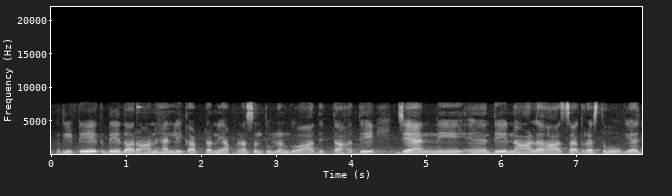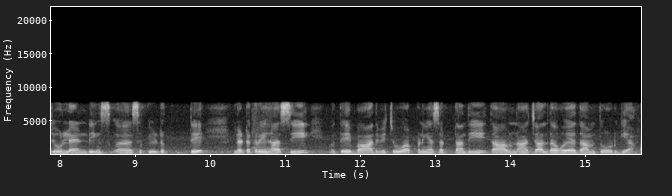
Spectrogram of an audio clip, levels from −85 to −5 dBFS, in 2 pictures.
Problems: background sounds at intervals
